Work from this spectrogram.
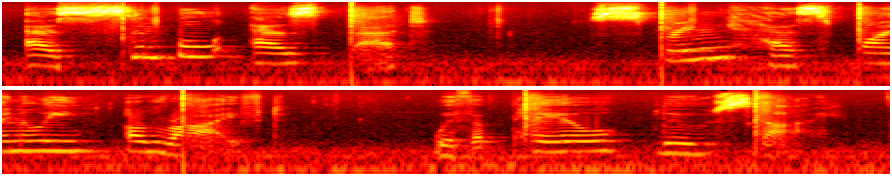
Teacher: it has 2 beats in the first line, 3 beats in the second, and 2 beats in the third.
